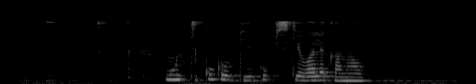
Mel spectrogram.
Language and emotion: Russian, neutral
